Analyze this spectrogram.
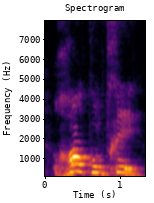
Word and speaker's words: rencontrer: Maintenant, on va changer d'orthographe avec le AN qui s'écrit EN. Comme en France. En France. En France. Oui. Rencontrer.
